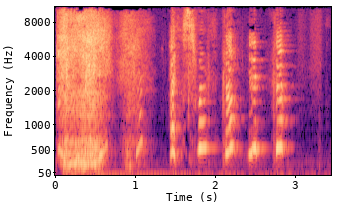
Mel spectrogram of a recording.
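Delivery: high, loud words squeezed out through laughter; can't get through it for laughing; laughing helplessly. Real, not acted. Recapping the show to her viewers, laughing helplessly. Cracking up at the twist.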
